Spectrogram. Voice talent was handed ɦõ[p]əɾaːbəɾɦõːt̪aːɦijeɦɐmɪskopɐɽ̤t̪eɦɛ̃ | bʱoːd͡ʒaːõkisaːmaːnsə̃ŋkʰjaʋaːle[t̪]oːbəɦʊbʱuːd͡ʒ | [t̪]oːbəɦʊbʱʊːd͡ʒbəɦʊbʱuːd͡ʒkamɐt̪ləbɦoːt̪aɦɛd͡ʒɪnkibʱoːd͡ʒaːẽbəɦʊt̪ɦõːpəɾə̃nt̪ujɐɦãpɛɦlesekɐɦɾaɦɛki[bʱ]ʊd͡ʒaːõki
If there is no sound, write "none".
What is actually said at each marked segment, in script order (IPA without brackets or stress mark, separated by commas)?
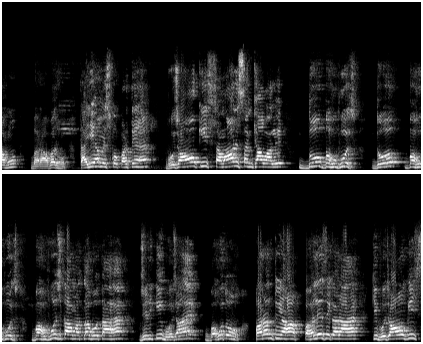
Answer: b, d̪, d̪, bʱ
